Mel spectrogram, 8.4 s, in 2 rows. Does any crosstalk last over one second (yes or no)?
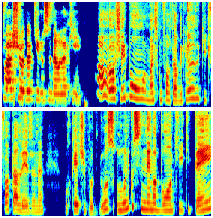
no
